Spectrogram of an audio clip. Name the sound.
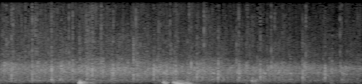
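audience applause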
